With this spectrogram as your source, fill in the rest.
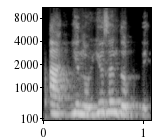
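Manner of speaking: ordinary talk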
